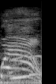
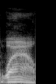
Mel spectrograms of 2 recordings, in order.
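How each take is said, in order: First: It is said brightly, with clear excitement. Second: It is said flatly, without excitement. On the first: The speaker calls it right. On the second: The speaker calls it wrong.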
